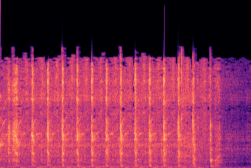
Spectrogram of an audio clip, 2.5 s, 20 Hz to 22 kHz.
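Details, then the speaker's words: Chinese GY6 150cc scooter with replacement carburetor, mixture and idle screws adjusted, electric choke wires crossed without effect: even cranking at about seven beats a second for two seconds, never catches; crank no start. "because you can't start it that was just leftover fuel you know and it still won't"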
